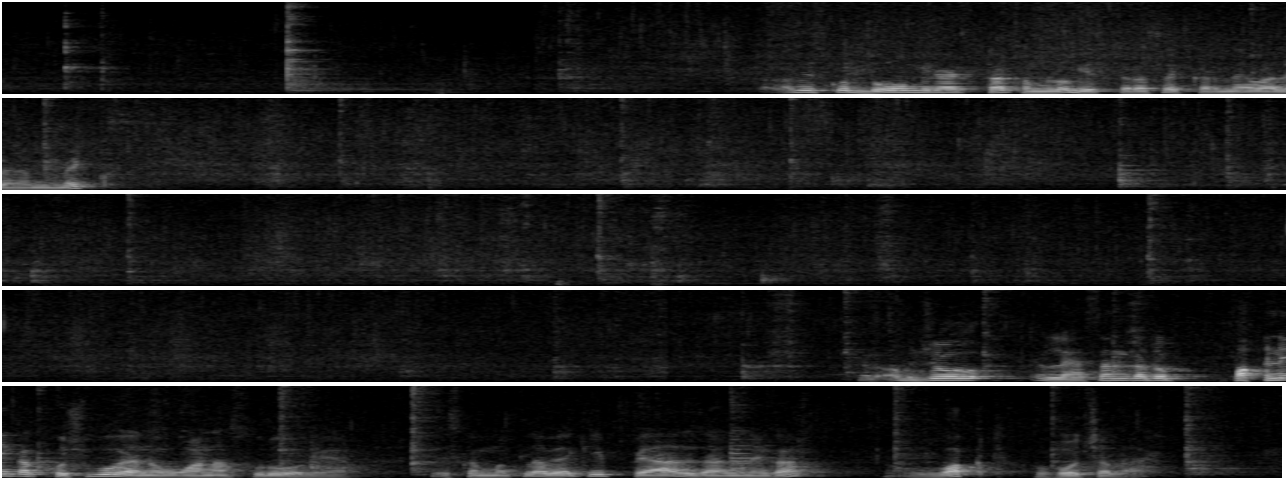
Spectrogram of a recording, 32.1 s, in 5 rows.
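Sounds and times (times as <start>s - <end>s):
food sizzling in hot oil: 0.0s - 32.0s
spatula clinking on iron: 0.3s - 0.6s, 1.4s - 1.9s, 7.7s - 19.0s, 19.6s - 25.1s, 29.2s - 32.0s
metal spatula scraping pan: 6.0s - 28.0s.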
